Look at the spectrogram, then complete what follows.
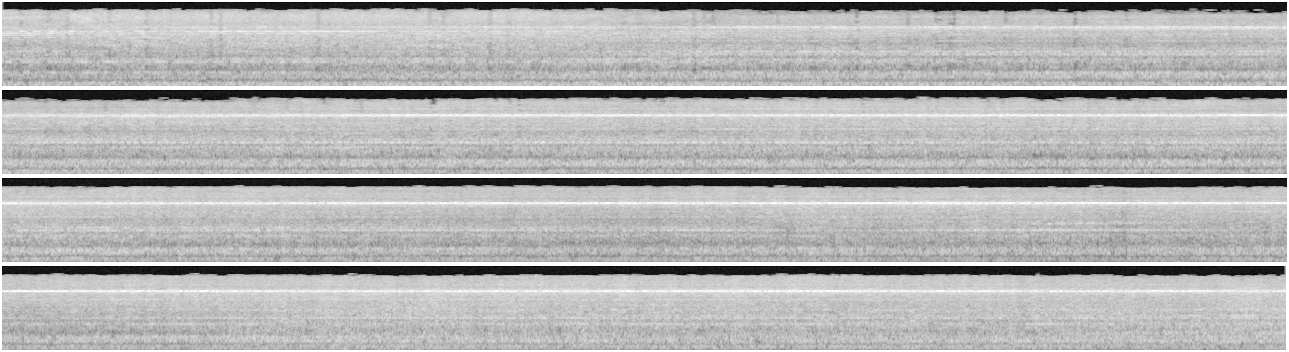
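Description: Jet airliner engines running steadily, an even rush of noise with a steady high whine over it.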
